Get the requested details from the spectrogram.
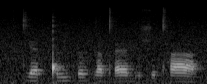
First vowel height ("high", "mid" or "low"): low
